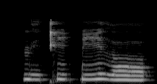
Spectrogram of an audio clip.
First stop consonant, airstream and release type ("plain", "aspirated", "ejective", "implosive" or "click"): aspirated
